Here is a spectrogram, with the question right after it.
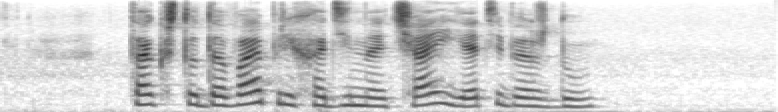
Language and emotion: Russian, neutral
